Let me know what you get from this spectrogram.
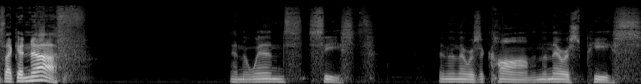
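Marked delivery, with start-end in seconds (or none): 0.2-0.9 mock regal, authoritative, commanding tone. Acting out a king silencing the wind: acting out a kingly command. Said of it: "it's kingly".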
